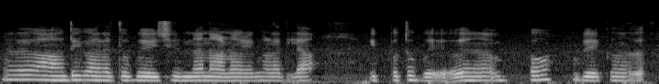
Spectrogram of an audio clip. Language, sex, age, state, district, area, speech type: Malayalam, female, 18-30, Kerala, Palakkad, rural, spontaneous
